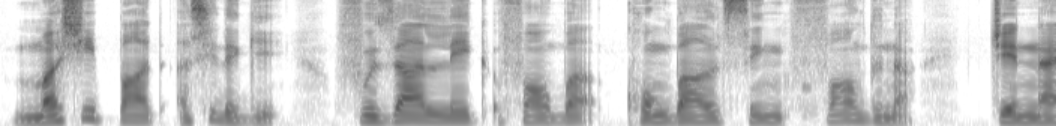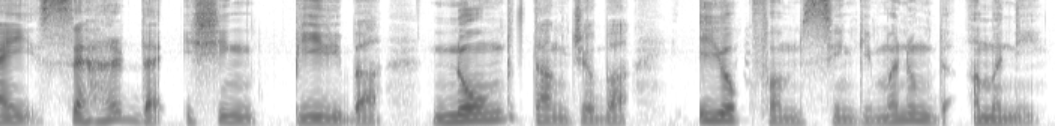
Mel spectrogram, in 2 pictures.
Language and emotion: Manipuri, neutral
